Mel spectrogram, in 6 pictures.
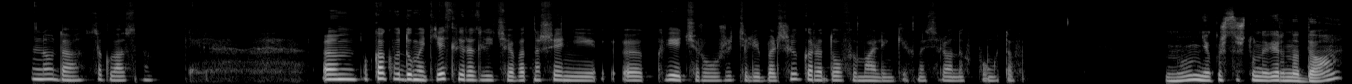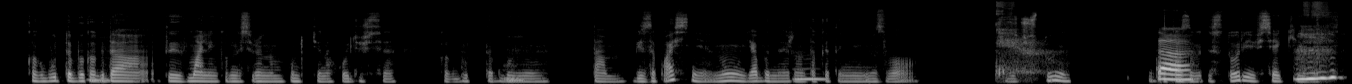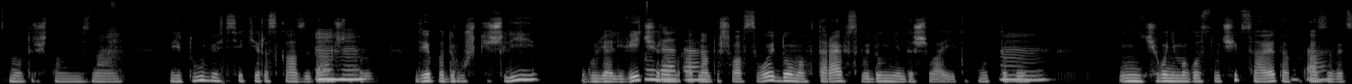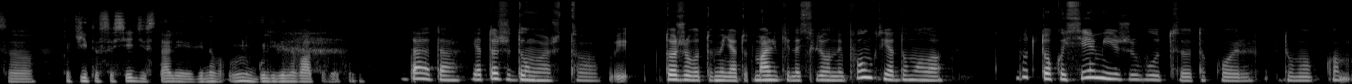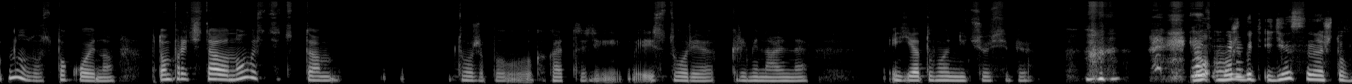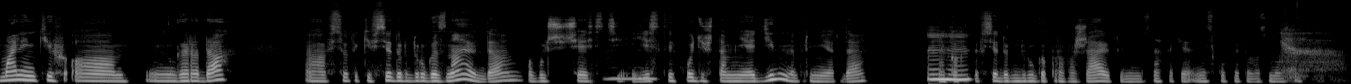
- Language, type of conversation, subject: Russian, unstructured, Почему, по-вашему, люди боятся выходить на улицу вечером?
- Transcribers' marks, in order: tapping; chuckle; other background noise; laugh; laughing while speaking: "я теперь"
